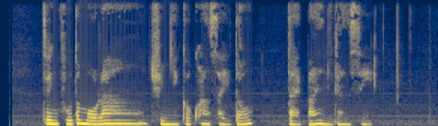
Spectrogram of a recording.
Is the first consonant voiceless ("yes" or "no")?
yes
